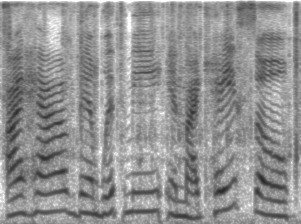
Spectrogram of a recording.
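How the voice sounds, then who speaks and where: A woman's voice: on the high side, takes it slowly, background noise. A woman giving a casual, explanatory impromptu livestream chat, speaking directly to viewers on a phone in a parked car. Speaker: vlogger answering questions on a livestream. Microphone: phone, handheld or propped nearby.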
